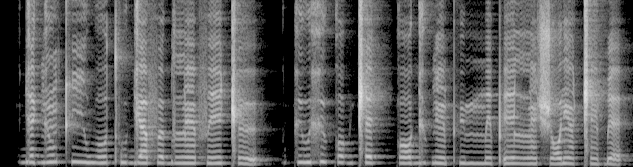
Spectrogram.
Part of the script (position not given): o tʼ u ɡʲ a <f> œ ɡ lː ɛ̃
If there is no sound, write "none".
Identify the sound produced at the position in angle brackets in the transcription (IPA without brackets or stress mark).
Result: f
